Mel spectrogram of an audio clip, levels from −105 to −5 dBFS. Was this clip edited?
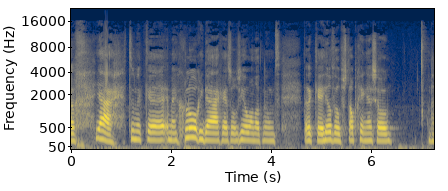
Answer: no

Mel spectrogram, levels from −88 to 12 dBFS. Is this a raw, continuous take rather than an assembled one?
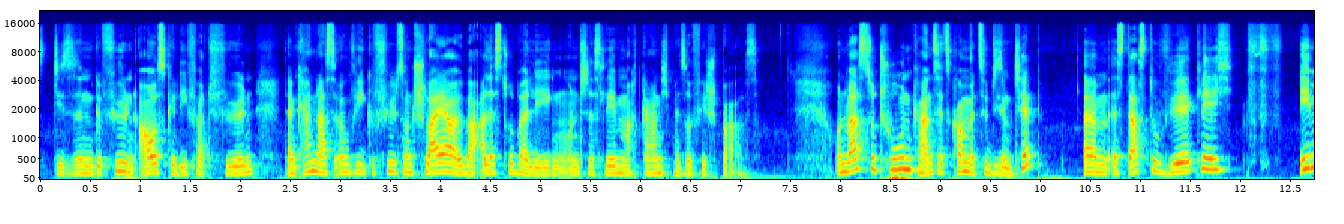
yes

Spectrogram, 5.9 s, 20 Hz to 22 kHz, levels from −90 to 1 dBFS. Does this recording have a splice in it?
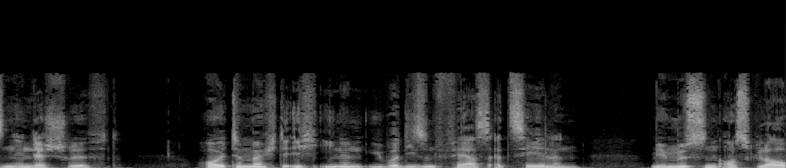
no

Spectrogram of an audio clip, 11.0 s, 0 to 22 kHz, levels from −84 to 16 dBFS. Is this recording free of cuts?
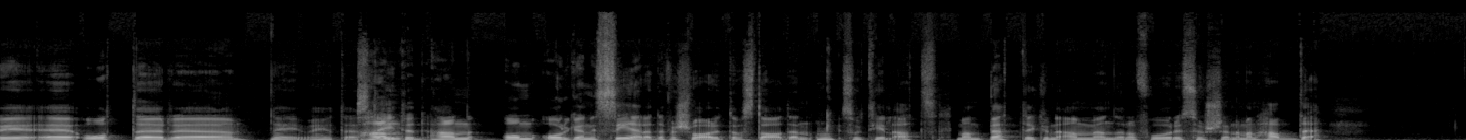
no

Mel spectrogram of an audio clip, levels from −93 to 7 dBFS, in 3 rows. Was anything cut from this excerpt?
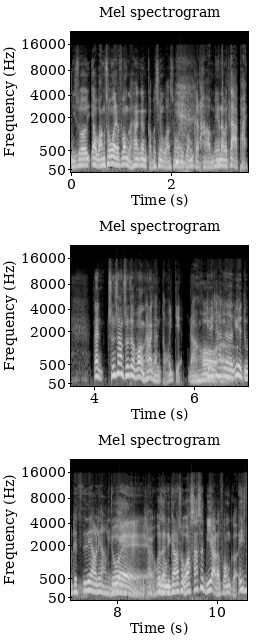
yes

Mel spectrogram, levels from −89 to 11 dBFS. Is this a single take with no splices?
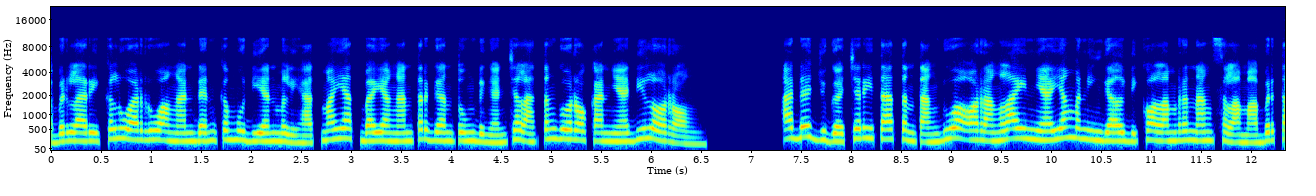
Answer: yes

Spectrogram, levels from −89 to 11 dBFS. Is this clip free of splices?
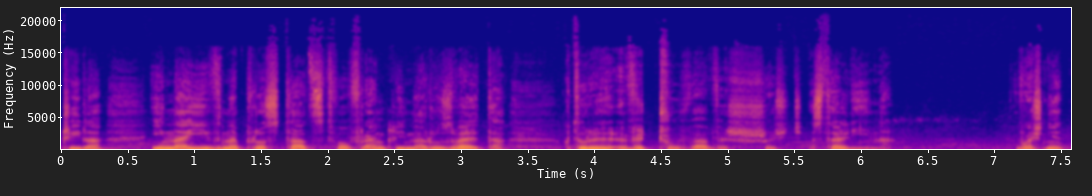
yes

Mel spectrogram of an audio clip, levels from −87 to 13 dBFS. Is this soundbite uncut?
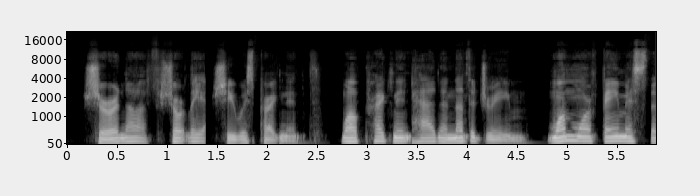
no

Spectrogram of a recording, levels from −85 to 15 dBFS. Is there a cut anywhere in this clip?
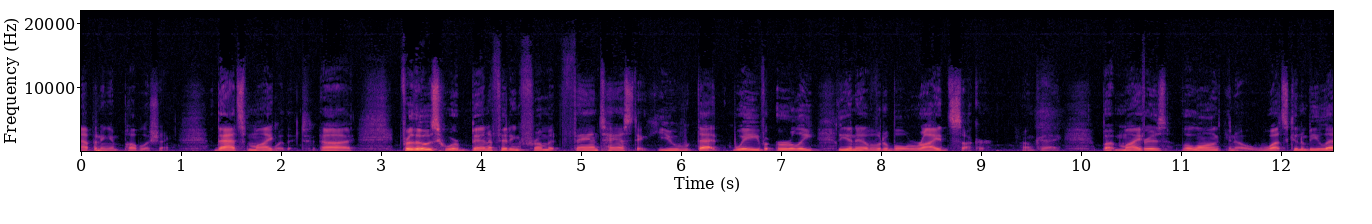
yes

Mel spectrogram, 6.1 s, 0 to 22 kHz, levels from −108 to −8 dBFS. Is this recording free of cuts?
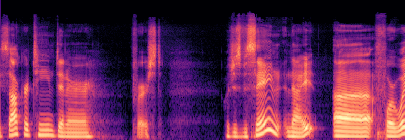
no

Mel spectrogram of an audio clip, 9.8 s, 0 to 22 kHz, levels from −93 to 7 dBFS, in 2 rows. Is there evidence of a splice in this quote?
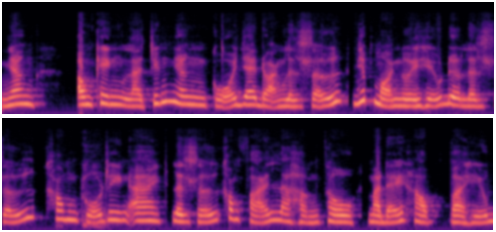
yes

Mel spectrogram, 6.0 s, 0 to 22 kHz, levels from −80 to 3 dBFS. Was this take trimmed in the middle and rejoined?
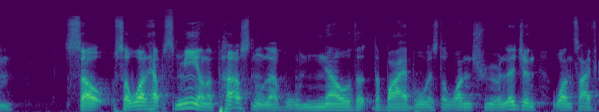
no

